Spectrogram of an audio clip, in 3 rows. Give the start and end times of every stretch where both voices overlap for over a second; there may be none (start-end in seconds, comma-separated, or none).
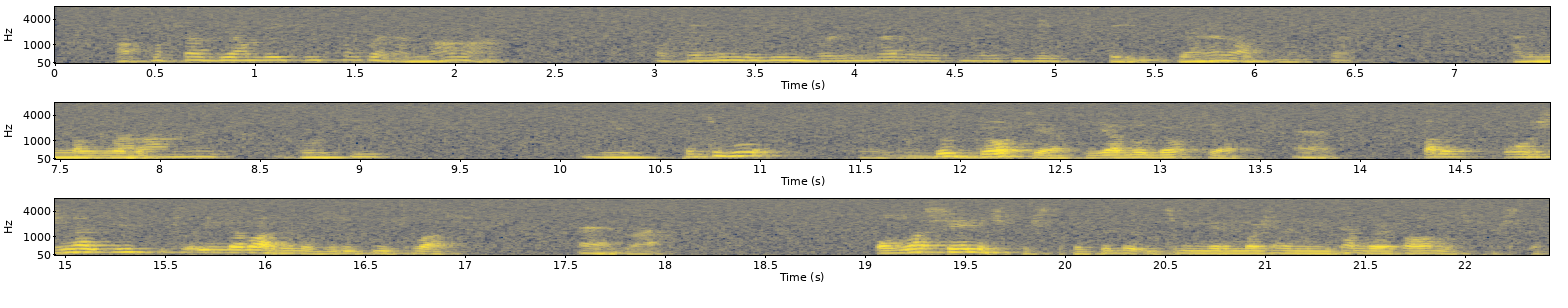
none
